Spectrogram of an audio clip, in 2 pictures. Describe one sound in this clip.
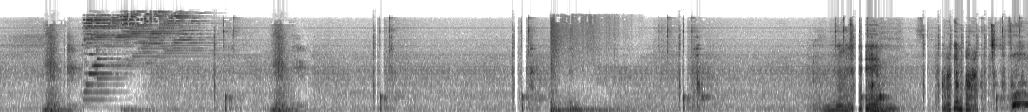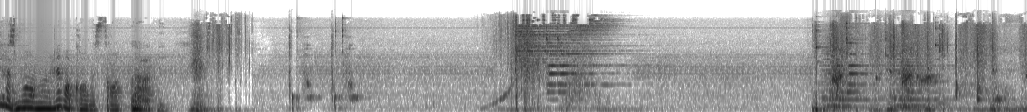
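Game music chimes and jingles.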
